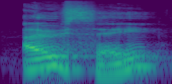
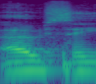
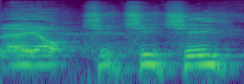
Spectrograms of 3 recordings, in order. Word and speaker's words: Aoocci: we have been sent by a company called OC and that is how you pronounce it apparently there's loads of different pronunciations a o o c c i is how they we have to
